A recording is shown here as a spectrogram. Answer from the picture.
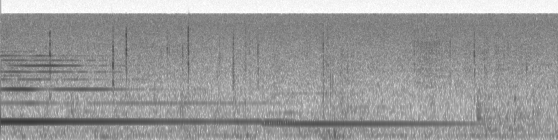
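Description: Opera music from a live stage performance: a single long held note, stepping slightly lower about two seconds in and fading out shortly before the end.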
